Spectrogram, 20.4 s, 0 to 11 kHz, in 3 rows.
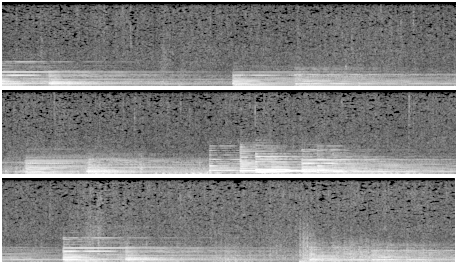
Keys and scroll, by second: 2.8 b, 7.8 ctrl+i, 9.6 ctrl+alt+shift+e.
